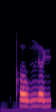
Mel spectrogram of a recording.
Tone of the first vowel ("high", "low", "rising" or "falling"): low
